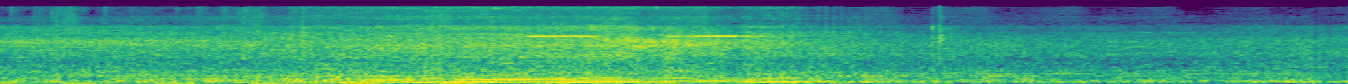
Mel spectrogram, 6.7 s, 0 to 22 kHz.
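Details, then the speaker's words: Honda Scoopy 2020+ (Genio engine, SF frame) scooter: severe misfire, ragged uneven popping as throttle opens, stumbles and won't pull; faulty fuel injector suspected. "nah ini kendalanya yaitu e brebet ya teman-teman jadi brebet parah sekali nih kita coba"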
